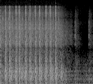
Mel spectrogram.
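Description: Rapid automatic gunfire during a Free Fire firefight, a steady burst of evenly spaced shots for about a second before cutting off, followed by a couple of fainter distant reports.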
